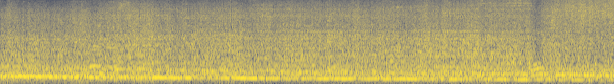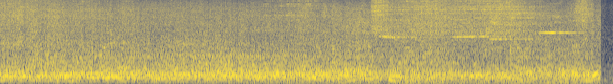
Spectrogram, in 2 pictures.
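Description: A subway train rumbles loudly through a deep metro station in Tbilisi, Georgia, wheels squealing in a falling tone and a roaring rush, with brief voices in the background.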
